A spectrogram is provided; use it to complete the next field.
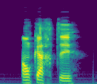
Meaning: to put in, insert (an insert to a publication)
- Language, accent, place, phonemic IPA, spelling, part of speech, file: French, France, Lyon, /ɑ̃.kaʁ.te/, encarter, verb, LL-Q150 (fra)-encarter.wav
